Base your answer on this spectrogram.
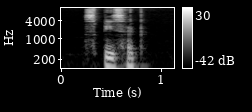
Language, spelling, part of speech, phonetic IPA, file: Polish, spisek, noun, [ˈspʲisɛk], LL-Q809 (pol)-spisek.wav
